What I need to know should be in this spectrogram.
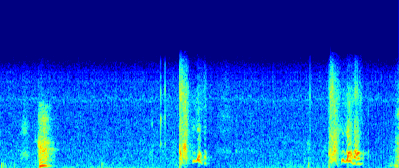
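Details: Sneezing: three short, sharp sneezes over a few seconds against quiet room noise.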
